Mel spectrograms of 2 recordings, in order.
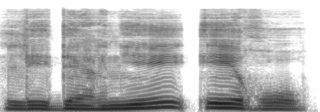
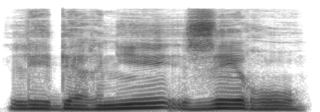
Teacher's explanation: il commence par un h aspiré ce qui signifie on ne doit pas faire la liaison avec l'article ou l'adjectif ici donc les derniers héros sans liaison pour éviter la confusion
